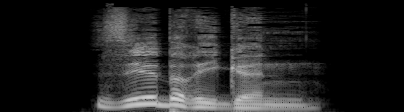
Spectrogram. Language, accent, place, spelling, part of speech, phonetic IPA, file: German, Germany, Berlin, silberigen, adjective, [ˈzɪlbəʁɪɡn̩], De-silberigen.ogg
- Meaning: inflection of silberig: 1. strong genitive masculine/neuter singular 2. weak/mixed genitive/dative all-gender singular 3. strong/weak/mixed accusative masculine singular 4. strong dative plural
